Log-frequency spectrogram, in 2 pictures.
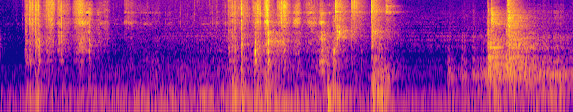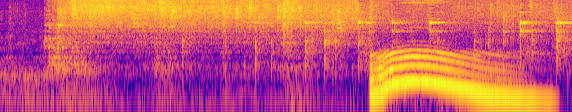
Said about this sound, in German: Jemand macht Essen. Er kocht. Oder sie kocht.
